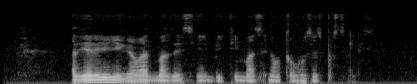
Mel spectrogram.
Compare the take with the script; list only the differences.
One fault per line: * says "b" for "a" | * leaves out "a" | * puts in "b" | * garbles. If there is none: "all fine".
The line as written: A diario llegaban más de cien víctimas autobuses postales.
all fine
